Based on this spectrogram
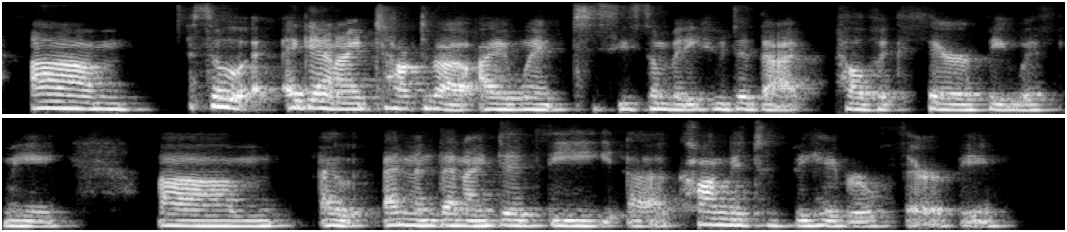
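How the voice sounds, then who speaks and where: Somewhat breathy, a woman speaks with a very deep, low pitch. She keeps a moderate pace with hardly any pauses. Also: fairly even intonation. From US Pacific Northwest, Oregon. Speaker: health and wellness coach, therapeutic harp practitioner. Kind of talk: personal testimony in podcast interview. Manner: halting, many fillers.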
